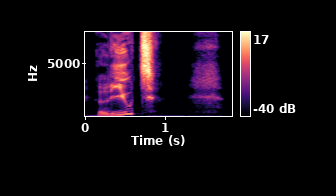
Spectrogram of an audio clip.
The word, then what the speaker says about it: lute: of the word loot i like to say loot i had a teacher who insisted it was lute which is how it's often sung and um he said to me that uh if i if i didn't pronounce it the way he wanted me to that he was going to puke but i still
